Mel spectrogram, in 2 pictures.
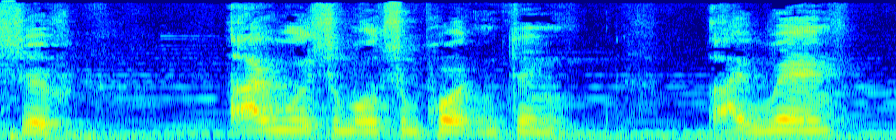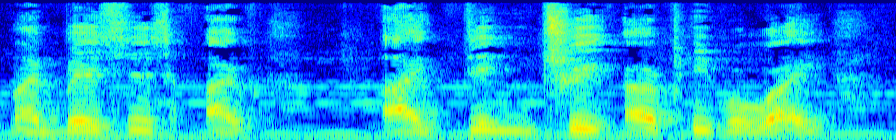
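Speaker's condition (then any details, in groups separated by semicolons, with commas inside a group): Voice box damage from tracheostomy; about 30 to 32 years since injury, cannot write, lost fine motor skills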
